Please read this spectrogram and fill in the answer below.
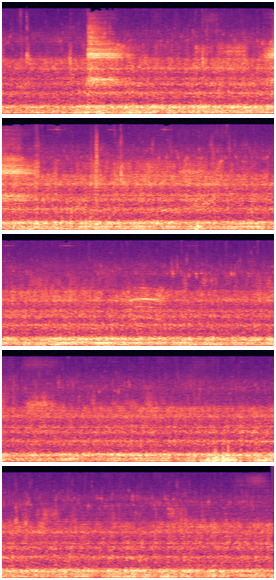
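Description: Steady hum of an aeration air pump with air bubbling from its tube into a basin of water holding live fish, plus a couple of short splashes or knocks early on and a dull thump about three-quarters of the way through.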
